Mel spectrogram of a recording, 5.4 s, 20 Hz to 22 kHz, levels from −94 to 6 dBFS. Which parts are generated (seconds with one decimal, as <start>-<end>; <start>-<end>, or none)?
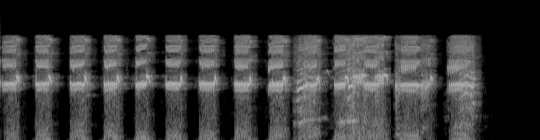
0.0-3.2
